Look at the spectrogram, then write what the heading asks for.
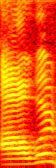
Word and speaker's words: hour: ये प्लीज याद रखना, क्योंकि आवर जो होता है ना, वो लिखते हो तुम HOUR, बट वो साउंड होता है okay, you don't pronounce H.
